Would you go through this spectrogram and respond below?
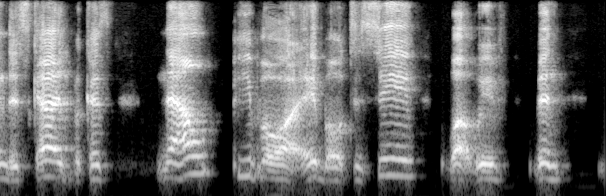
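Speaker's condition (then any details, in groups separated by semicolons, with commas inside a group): Cerebral palsy; lifelong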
